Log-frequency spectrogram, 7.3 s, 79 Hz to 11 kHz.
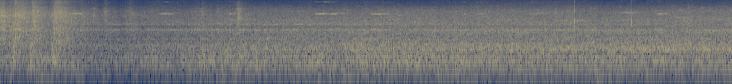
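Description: Long Island Rail Road M7 electric commuter trains: wheels clacking quickly over rail joints for the first moment, then a steady loud rolling rumble with a faint wheel squeal as a train comes into the station.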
